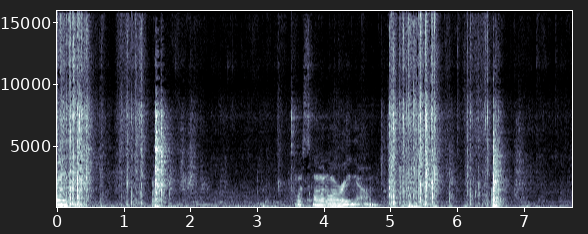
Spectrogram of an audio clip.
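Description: Playing cards shuffle and riffle close by.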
